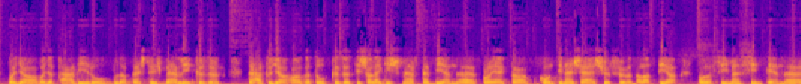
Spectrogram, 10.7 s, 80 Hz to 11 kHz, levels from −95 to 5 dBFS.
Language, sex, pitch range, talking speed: Hungarian, male, 105-115 Hz, 155 wpm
